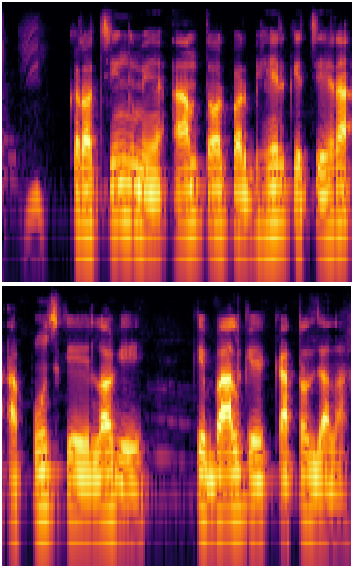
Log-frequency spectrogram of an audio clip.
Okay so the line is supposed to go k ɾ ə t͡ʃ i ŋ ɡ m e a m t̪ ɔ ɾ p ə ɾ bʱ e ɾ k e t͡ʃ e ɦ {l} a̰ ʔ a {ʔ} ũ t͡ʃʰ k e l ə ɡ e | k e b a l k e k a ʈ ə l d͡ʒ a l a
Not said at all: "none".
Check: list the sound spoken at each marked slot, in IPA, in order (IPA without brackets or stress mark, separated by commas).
ɾ, p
